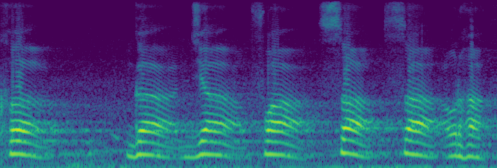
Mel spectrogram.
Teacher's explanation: जो मुख का द्वार होता है वो बहुत ही सकरा हो जाता है और सी की आवाज़ होती है। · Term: संघर्षी व्यंजन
